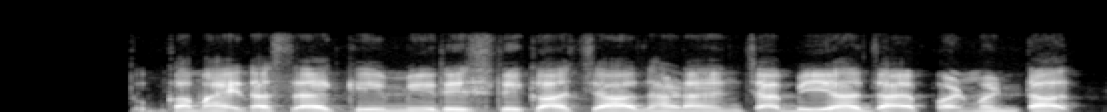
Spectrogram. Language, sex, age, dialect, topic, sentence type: Marathi, male, 18-24, Southern Konkan, agriculture, statement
